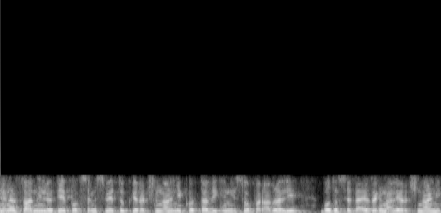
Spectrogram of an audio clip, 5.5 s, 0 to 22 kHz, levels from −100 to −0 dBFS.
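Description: Throughout, the G.729 codec at 8 kbit/s shapes the speech. It rebuilds each 10 ms frame from a vocal tract filter, a pitch predictor and sparse pulses, so nothing above 4 kHz survives. The voice sounds plainly rough and synthetic, not merely dull as with a simple low-pass filter.

From 2.75 to 2.84 s, between "svetu ki računalnikov ta" and "niso uporabljali bodo", there is VoIP packet loss concealed by the speech codec. About 30 ms of audio is missing, which fits three lost frames. The decoder extrapolates from its last pitch and filter into a fading buzzy tone or coloured noise and then recovers weakly. Because it extrapolates instead of leaving silence, it does not sound like a clean dropout.

At 4.80 to 4.85 s, just after "niso uporabljali bodo", the same concealment covers about 20 ms, which points to two lost frames. The result is a shorter fading smear that stays weak briefly after the gap.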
